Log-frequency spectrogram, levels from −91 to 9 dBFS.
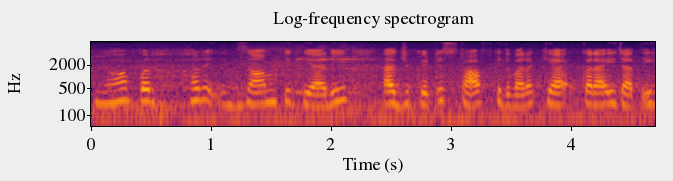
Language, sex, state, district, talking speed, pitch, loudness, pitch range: Hindi, female, Haryana, Jhajjar, 180 wpm, 205 Hz, -18 LUFS, 200-235 Hz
